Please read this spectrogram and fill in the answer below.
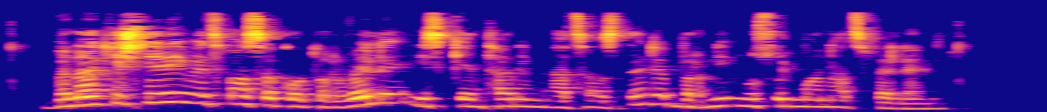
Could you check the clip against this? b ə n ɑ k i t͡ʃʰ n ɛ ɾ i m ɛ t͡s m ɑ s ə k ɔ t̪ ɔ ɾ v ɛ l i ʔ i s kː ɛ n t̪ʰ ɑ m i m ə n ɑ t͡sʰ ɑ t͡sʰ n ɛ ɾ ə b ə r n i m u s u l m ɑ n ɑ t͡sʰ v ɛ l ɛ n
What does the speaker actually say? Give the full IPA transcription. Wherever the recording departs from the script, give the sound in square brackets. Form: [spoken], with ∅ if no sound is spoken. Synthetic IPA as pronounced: b ə n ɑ k i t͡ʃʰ n ɛ ɾ i m ɛ t͡s m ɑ s ə k ɔ t̪ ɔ ɾ v ɛ l [ɛ] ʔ i s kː ɛ n t̪ʰ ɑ [n] i m ə n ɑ t͡sʰ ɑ t͡sʰ n ɛ ɾ ə b ə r n i m u s u l m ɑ n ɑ t͡sʰ v ɛ l ɛ n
